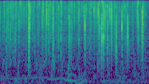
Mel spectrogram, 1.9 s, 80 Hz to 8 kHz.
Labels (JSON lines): {"label": "biophony, cascading saw", "recorder": "SoundTrap 600 or HydroMoth"}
